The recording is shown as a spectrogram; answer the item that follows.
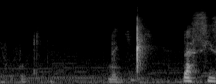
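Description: Quiet background music with a few spoken syllables, and one sharp click about one and a half seconds in. Louder speech starts near the end.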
